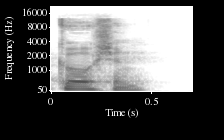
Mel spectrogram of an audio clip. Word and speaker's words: Goshen: I am pronouncing that right, Goshen. That is the right way of pronouncing it.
